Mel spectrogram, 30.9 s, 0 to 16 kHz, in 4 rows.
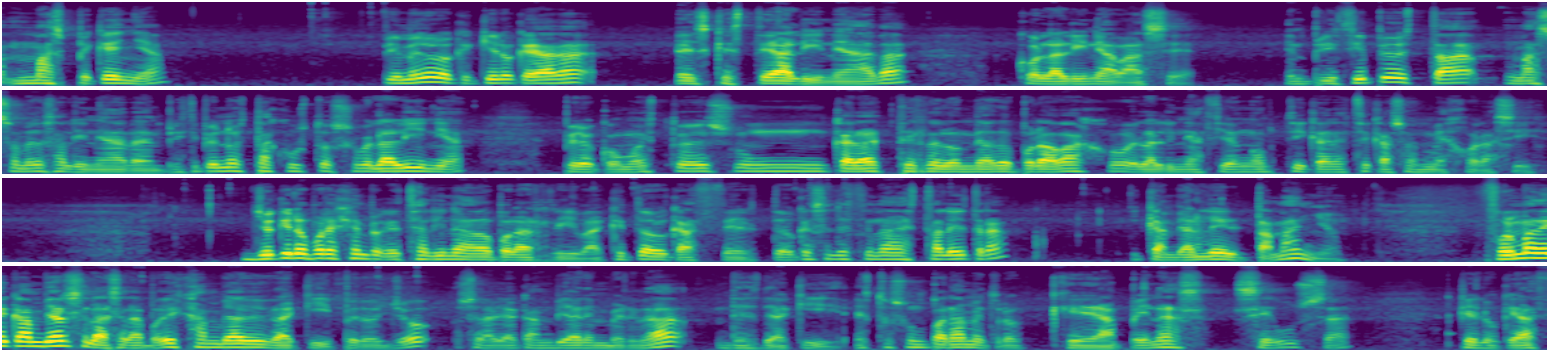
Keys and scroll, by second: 16.2 space, 16.8 space.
